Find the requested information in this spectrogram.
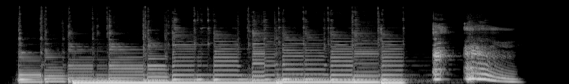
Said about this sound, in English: I'm sorry that whoever's editing this has to cut around all of my coughs.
